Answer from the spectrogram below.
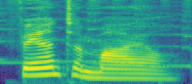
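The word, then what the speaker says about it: Phantomile: How do you actually pronounce that? Google, help me. Phantom Mile. Well, that settles it then.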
